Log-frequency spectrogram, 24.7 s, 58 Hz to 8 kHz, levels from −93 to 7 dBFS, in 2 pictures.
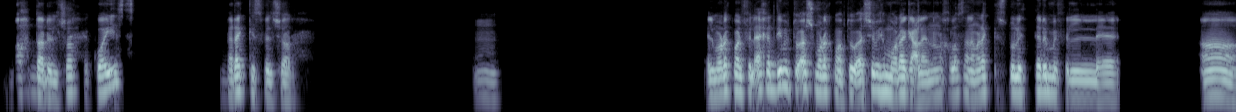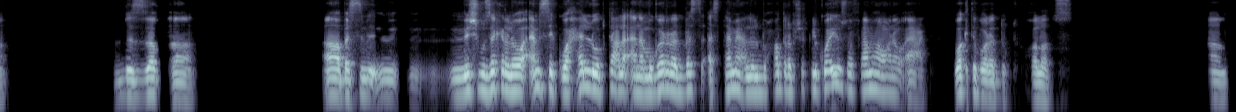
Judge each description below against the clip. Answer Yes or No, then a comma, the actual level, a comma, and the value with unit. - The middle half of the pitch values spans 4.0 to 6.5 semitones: Yes, average, 4.5 semitones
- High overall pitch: No, low, 135 Hz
